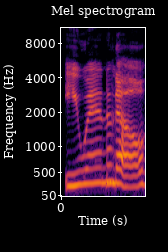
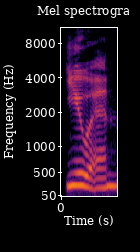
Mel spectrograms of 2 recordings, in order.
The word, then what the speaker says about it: Ewan: his name right e Ean Ean McGregor euan Yan McGregor yan yan yeah is it Yan yes oh my God okay it looks like Ean and it never makes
